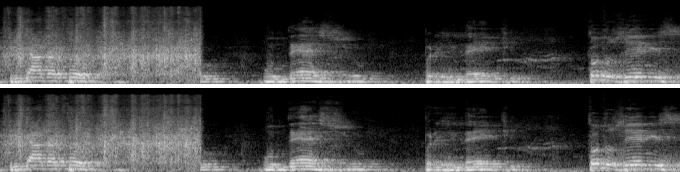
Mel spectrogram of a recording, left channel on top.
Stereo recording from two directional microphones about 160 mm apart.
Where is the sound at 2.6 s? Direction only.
30° right (ahead or behind).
